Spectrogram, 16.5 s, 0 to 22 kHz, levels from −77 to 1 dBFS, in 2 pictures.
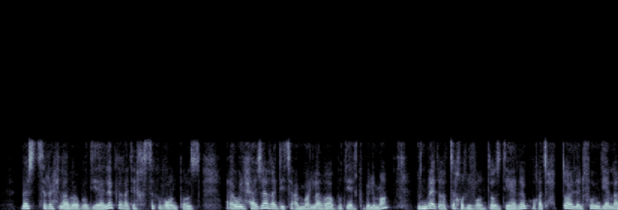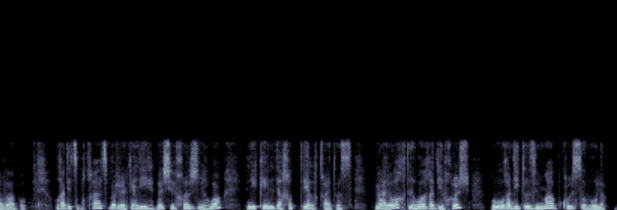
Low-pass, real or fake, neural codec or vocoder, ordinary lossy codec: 7.2 kHz; fake; codec, 24 kHz, 3 kbps, HILCodec; Opus, 64 kbps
